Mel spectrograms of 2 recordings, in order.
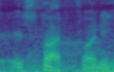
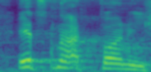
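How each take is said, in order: First: Much softer, lower, stifled with a held-in laugh; holding back laughter. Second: A sharp, higher, louder scold from mom; mock angry mom. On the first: Retold or imitated. Dad echoing mom while hiding his laughter: stifled and hushed. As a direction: say it through a hand while trying not to laugh. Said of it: "covered his mouth and shook his head". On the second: Mom scolding the boys: a mock angry snap. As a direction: snap it like a mother who is not amused. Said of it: "Mom was fast".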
